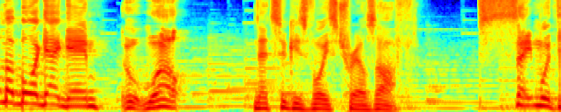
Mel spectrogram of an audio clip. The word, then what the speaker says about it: Natsuki: Also, I was told that her name is pronounced Natsuki, but I'm gonna call her Natsuki, because I'm dumb and white.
